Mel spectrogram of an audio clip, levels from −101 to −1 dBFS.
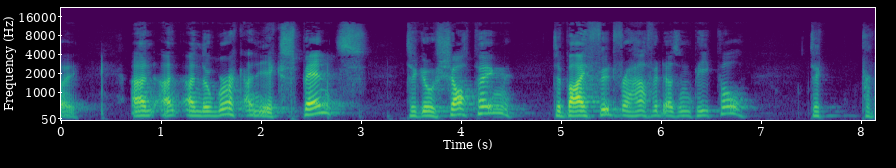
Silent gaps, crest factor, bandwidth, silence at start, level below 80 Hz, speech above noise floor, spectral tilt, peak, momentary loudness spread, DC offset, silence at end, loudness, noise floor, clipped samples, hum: none; 24 dB; 13 kHz; 0 s; -74 dBFS; 47 dB; -5.5 dB/octave; -2 dBFS; 18 LU; under 0.1%; 0 s; -24 LUFS; -70 dBFS; under 0.1%; none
